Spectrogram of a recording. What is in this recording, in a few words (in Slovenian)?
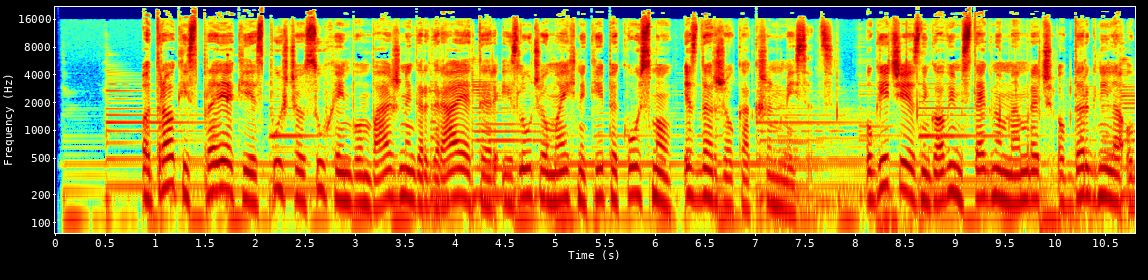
jingle; TUPATAM NOV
